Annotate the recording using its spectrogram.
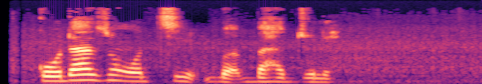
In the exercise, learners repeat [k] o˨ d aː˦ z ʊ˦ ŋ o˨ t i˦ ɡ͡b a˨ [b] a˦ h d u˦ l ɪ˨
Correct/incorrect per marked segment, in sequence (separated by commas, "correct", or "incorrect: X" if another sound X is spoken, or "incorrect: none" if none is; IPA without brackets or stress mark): correct, correct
